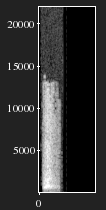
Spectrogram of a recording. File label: swoop back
